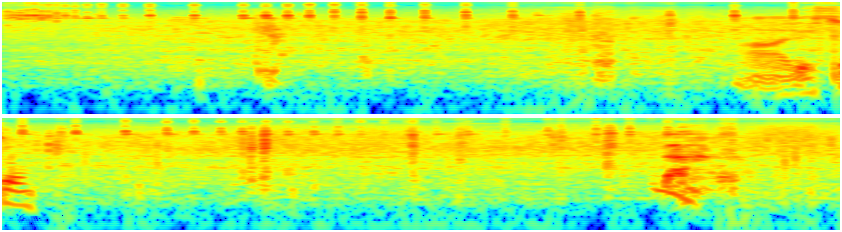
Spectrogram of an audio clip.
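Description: Light, irregular ticking of a spinning reel as a hooked pike is played in to the landing net, over a steady hiss.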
